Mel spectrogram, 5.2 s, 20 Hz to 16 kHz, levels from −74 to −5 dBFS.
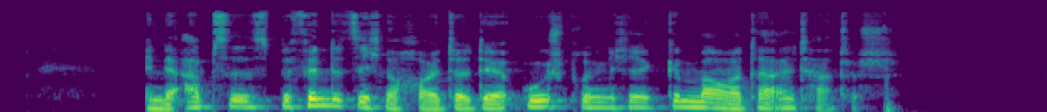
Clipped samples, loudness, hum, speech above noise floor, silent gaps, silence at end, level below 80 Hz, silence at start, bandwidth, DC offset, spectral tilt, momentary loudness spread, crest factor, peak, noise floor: under 0.1%; -21 LUFS; none; 55 dB; none; 0.75 s; -50 dBFS; 0.75 s; 11.5 kHz; under 0.1%; -6.5 dB/octave; 10 LU; 20 dB; -2 dBFS; -76 dBFS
